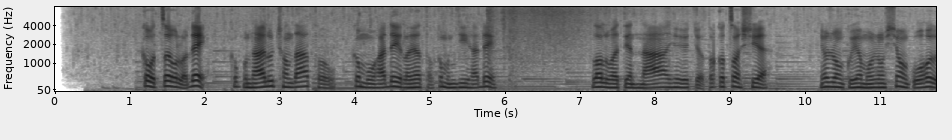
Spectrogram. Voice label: Water Safety Hmong Just Wear It; Lake Projects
